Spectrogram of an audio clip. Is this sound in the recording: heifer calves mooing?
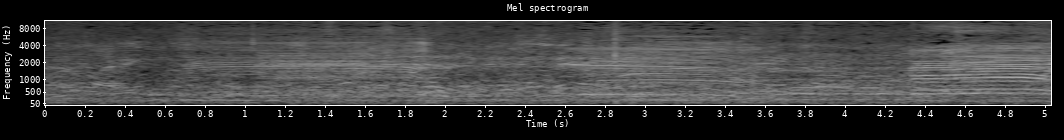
yes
